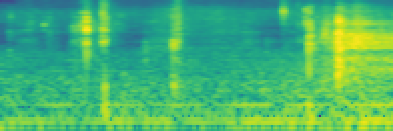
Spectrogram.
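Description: Tarot cards being cut into two piles, heard as a few brief, soft papery snaps and slides scattered across a quiet stretch with no talk.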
